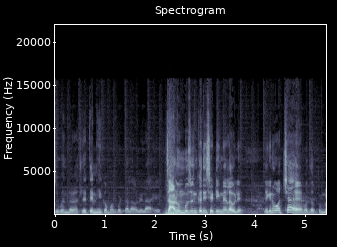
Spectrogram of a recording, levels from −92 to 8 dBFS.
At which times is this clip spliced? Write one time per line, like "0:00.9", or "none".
0:02.2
